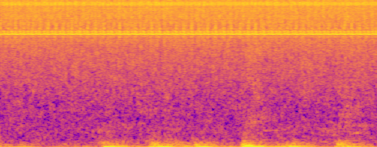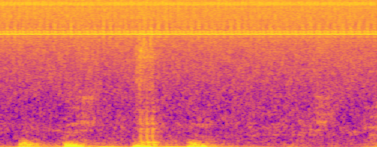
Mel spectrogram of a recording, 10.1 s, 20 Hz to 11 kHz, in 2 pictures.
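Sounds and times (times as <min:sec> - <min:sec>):
low-frequency night noise from upstairs: 0:01.4 - 0:08.3.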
